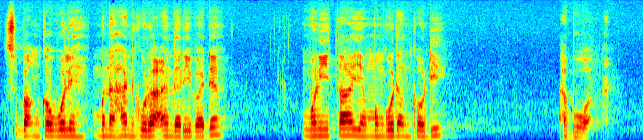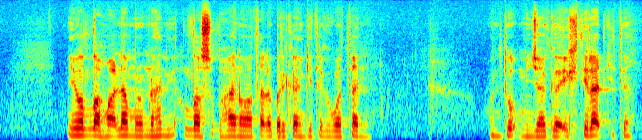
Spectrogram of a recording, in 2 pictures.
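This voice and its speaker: Animated Malaysian Malay male lecturer, slightly high voice. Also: gravelly. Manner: animated storyteller, asks the audience questions. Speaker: religious lecturer. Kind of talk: Islamic lecture storytelling.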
